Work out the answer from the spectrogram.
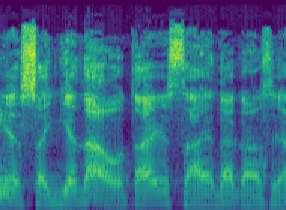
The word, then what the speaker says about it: سائدہ: سائدہ۔ ساجدہ نہیں سائدہ۔ شاہدہ؟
